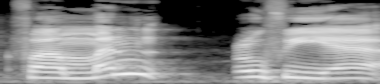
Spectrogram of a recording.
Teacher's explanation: நூனை சாக்கினை வெளிப்படுத்தி உச்சரிக்கணும். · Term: இல்ஹாருடைய சட்டத்தை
